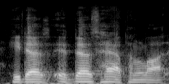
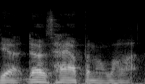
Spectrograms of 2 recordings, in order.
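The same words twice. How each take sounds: First: Said in the usual way. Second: Low, much softer, head-down reply; sheepish admission. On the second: Retold or imitated. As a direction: mumble the bad news reluctantly. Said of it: "he kinda lowered his head".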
